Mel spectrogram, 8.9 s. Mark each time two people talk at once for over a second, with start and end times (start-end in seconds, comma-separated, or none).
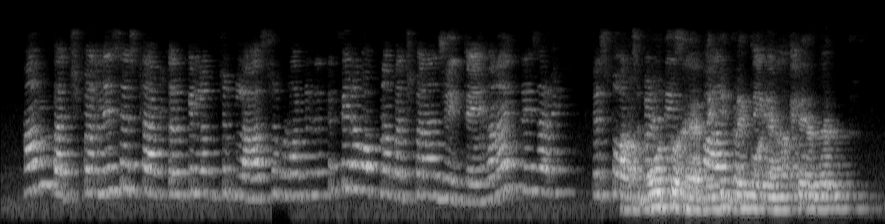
6.2-8.0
